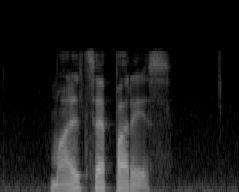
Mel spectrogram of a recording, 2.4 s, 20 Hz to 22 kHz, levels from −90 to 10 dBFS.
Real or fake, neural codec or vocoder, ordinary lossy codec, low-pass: real; none; none; 7.2 kHz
